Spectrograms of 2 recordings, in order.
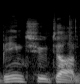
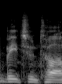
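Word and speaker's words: binchōtan: I think it's pronounced Binchō-tan. Bean like Binchō-tan.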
